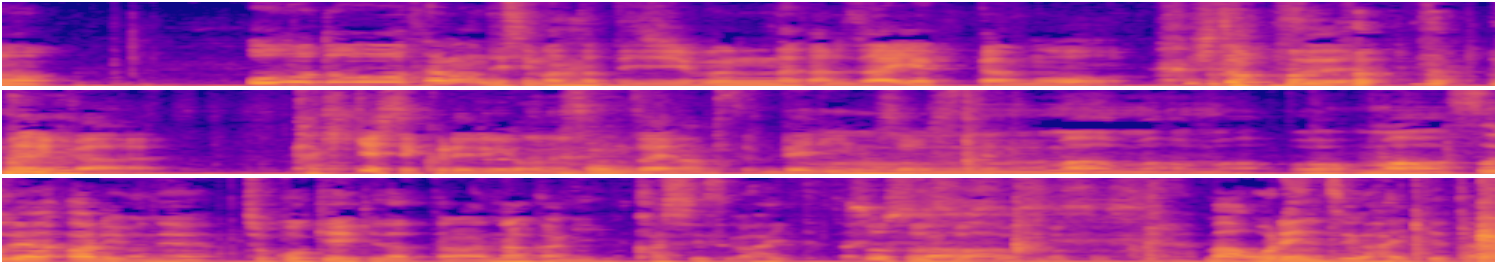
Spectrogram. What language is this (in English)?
Japanese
